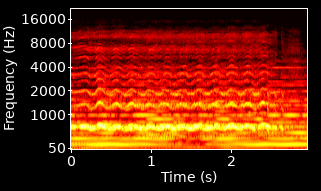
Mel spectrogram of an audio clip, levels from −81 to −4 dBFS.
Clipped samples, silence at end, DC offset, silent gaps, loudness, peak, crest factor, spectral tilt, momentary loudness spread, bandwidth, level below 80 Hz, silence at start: under 0.1%; 0 s; under 0.1%; none; -16 LUFS; -4 dBFS; 14 dB; -6 dB/octave; 3 LU; 12.5 kHz; -46 dBFS; 0 s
